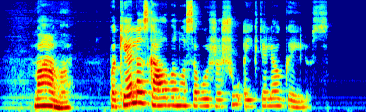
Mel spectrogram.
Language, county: Lithuanian, Vilnius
